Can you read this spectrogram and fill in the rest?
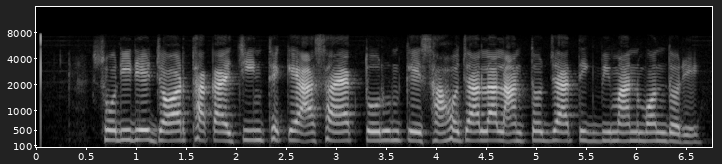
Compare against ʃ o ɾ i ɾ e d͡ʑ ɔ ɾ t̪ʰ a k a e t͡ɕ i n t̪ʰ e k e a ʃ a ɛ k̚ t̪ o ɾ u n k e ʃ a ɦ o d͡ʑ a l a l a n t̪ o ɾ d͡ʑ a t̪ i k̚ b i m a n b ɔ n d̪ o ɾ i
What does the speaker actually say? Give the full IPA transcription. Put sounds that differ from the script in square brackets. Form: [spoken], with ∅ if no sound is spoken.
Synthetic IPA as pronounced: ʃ o ɾ i ɾ e d͡ʑ ɔ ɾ t̪ʰ a k a e t͡ɕ i n t̪ʰ e k e a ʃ a ɛ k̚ t̪ o ɾ u n k e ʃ a ɦ o d͡ʑ a l a l a n t̪ o ɾ d͡ʑ a t̪ i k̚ b i m a n b ɔ n d̪ o ɾ [e]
